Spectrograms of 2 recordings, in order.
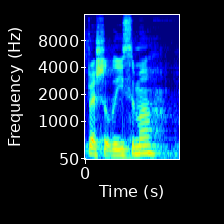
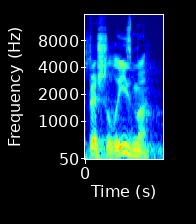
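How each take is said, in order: First: All the sounds of the word are pronounced. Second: Some sounds of the word are dropped. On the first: This is what the speaker believes is correct. "I believe it's" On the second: This is how people from the South say it. "You just leave a few letters off"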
